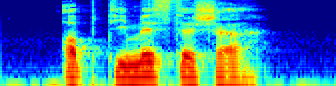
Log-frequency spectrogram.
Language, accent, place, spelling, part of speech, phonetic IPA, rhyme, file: German, Germany, Berlin, optimistischer, adjective, [ˌɔptiˈmɪstɪʃɐ], -ɪstɪʃɐ, De-optimistischer.ogg
- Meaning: 1. comparative degree of optimistisch 2. inflection of optimistisch: strong/mixed nominative masculine singular 3. inflection of optimistisch: strong genitive/dative feminine singular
